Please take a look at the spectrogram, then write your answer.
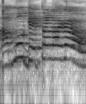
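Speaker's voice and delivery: high-pitched call through the house. Acted. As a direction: call out to mother to come. Calls mother to shut gate.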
